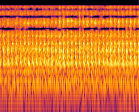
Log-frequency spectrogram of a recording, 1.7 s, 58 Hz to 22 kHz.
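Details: Honda Pilot V6 idling with a fast, even clattering rattle, about twelve pulses a second, loud for about ten days after months of milder noise; failing oil-soaked alternator suspected, not confirmed.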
